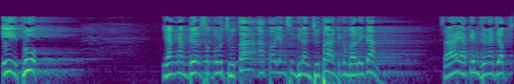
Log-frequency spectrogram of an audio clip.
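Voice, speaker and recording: A male preacher with a Javanese accent gives a playful sermon and keeps tossing questions to the congregation. His voice sits high. The recording is dull and lo-fi, with a long echo from a big hall. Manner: joking, asks the audience questions, mixes in Javanese phrases.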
